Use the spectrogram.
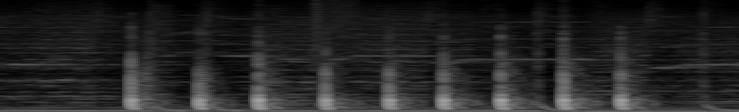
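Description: A baked white bread loaf, the second one, is flipped out of its tin and tapped on the bottom nine times in a steady rhythm. Each tap is a short, dull, hollow knock that dies away almost at once over a faint low hum. The hollow sound shows the loaf is done.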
